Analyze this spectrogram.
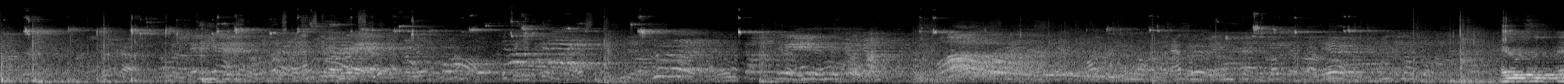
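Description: Spectators chatter and call out in an echoing gym.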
